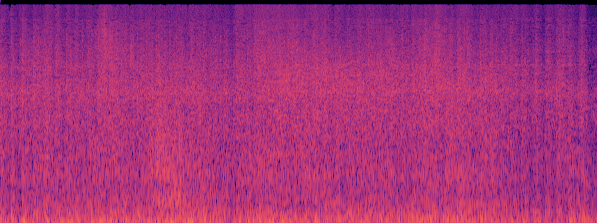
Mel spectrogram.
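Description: Gatling cannons fire continuously in a Generals Evolution battle against Scorpion tanks. The barrage is a dense, unbroken roar of rapid shots and impacts that holds steady at high intensity throughout.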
